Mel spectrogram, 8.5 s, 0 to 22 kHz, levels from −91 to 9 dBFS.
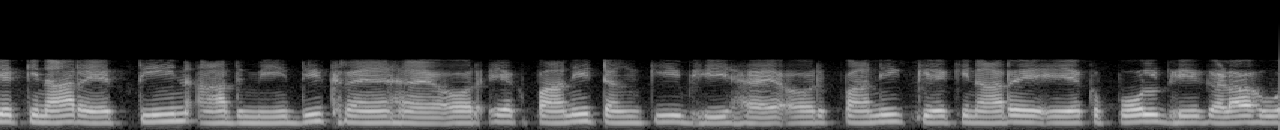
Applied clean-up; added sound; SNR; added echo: none; none; none; none.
